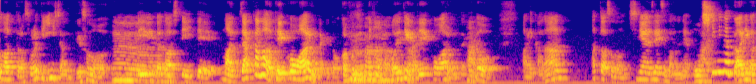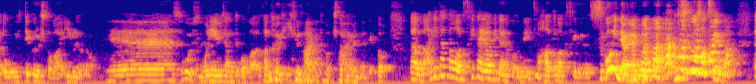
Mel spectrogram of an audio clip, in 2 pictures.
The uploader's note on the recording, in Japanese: 今月ちょっと音質が悪いです。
